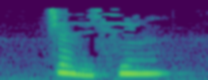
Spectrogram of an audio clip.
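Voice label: "振兴", Mandarin Chinese; hsk; chinese-flashcards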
